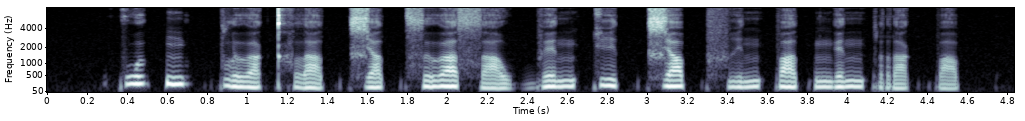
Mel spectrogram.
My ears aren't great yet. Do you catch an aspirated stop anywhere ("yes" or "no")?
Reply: yes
